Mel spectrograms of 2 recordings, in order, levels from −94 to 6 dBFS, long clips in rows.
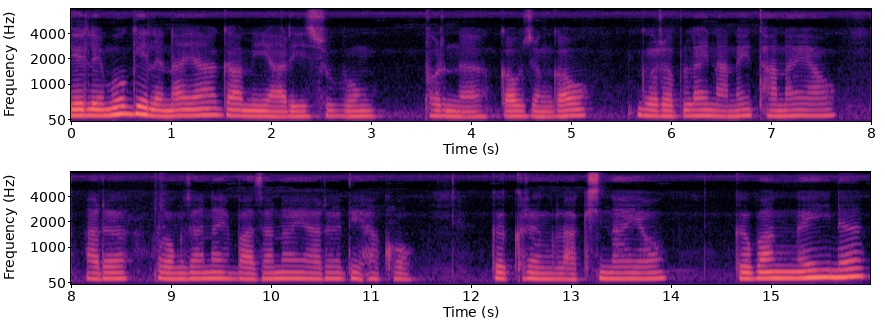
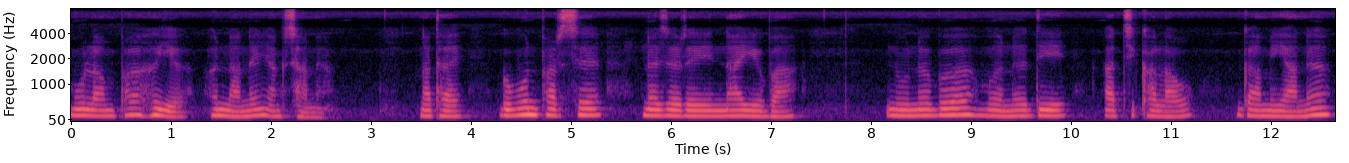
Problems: low volume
